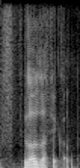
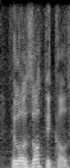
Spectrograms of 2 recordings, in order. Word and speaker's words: philosophical: I forgot how to pronounce that word. Philosophical. I'm putting the accent wrong. Philosophical. That's it. Philosophical crap in my head at work.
